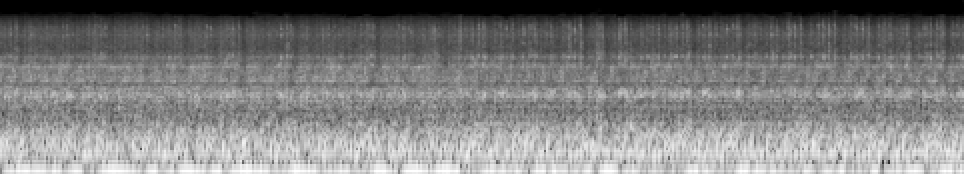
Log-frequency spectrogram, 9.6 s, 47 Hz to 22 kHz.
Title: 1009 rough idle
